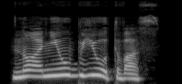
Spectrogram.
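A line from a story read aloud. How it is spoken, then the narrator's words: Shout. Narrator (Russian): закричал Энди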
